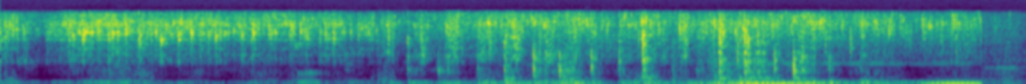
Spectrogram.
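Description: Chopped shallots sizzling and crackling in hot oil in an aluminium wok, with a wooden spatula stirring them across the pan. A low rumble comes in around the middle and again near the end.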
